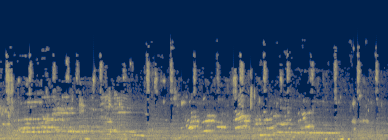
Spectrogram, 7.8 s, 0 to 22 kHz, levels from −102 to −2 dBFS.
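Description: The whole recording has a watery, swirly quality with dulled treble and smeared attacks, plainly audible, likely from MP3 compression at a bitrate around 64 kbps. At 7.36 s the sound jumps ahead with a brief smeared blip. This is compressed frames skipped: about four 26.1 ms frames, roughly a tenth of a second, never play.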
